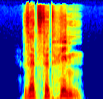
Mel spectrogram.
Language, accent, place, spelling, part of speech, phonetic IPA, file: German, Germany, Berlin, setztet hin, verb, [ˌzɛt͡stət ˈhɪn], De-setztet hin.ogg
- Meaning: inflection of hinsetzen: 1. second-person plural preterite 2. second-person plural subjunctive II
